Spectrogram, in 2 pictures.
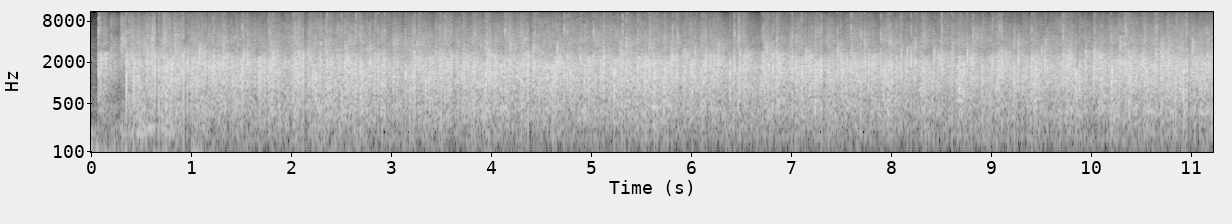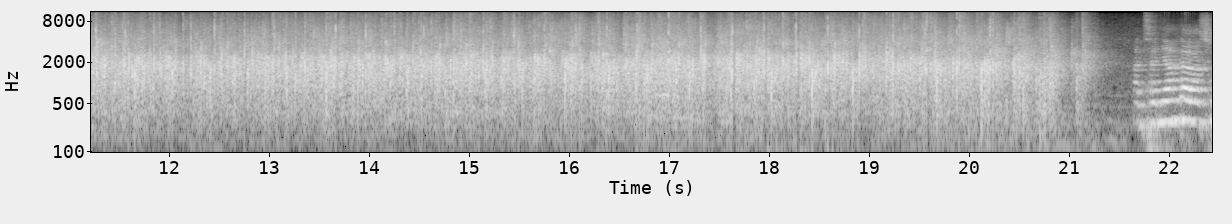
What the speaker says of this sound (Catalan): m'agradaria demanar un molt fort aplaudiment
